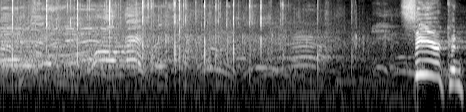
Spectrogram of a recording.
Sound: applauds

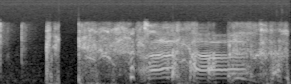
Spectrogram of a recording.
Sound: laughter

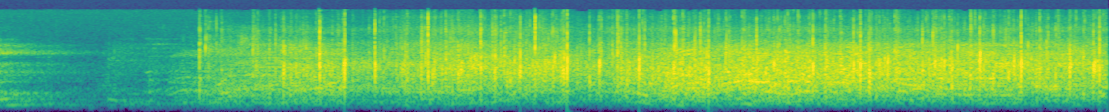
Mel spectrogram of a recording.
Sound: audience applauding

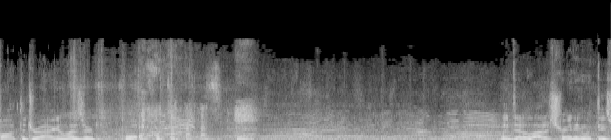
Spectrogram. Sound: laughs

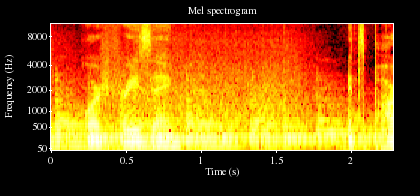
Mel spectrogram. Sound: water rushing

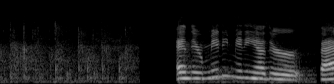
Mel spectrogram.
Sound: audience applauds

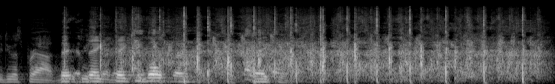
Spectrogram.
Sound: applause

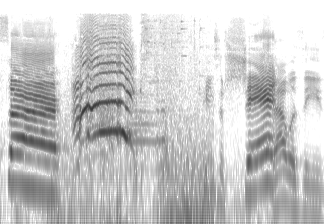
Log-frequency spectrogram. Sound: screaming; molotov smashing

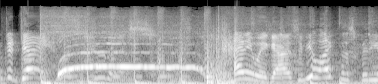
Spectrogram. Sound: screams

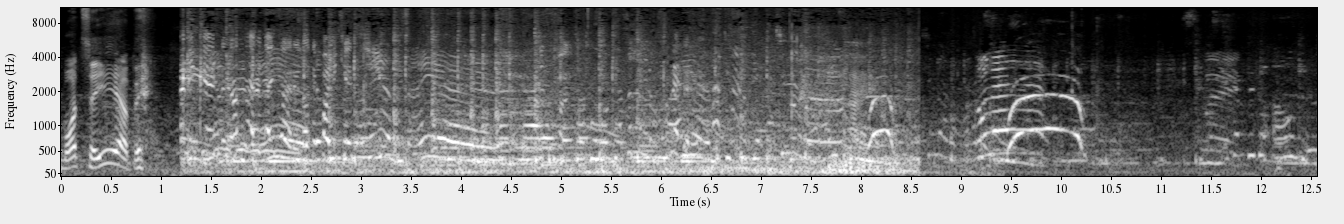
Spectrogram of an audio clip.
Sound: noises from the streets

